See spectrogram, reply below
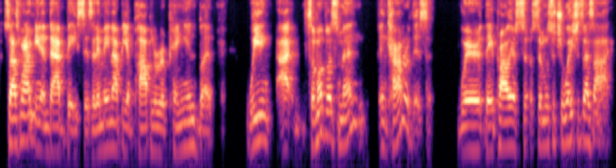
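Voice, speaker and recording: A man co-hosting a casual podcast chat, explaining his view earnestly with many halting restarts. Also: mid-range voice, a bit bright. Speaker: podcast co-host.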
